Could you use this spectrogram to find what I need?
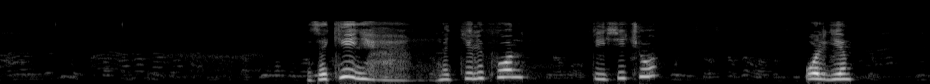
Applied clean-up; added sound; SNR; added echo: none; none; none; none.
